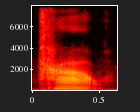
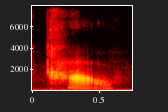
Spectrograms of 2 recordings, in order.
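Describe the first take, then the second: First: It is said in a rough local accent. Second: It is said in careful Queen's English. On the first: The speaker calls it wrong. "You don't say" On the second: The speaker calls it right. "you say"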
